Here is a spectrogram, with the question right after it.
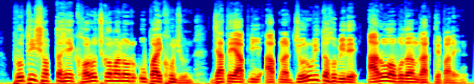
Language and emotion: Bengali, neutral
